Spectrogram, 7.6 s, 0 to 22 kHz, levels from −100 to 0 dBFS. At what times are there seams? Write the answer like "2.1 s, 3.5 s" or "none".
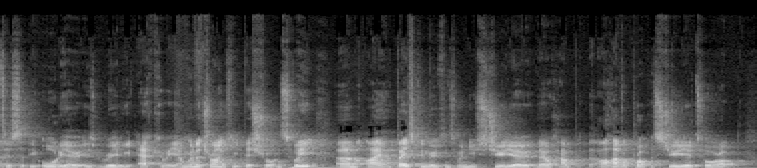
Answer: none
